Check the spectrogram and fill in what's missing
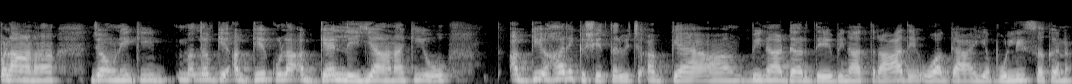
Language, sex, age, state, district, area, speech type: Dogri, female, 18-30, Jammu and Kashmir, Udhampur, rural, spontaneous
